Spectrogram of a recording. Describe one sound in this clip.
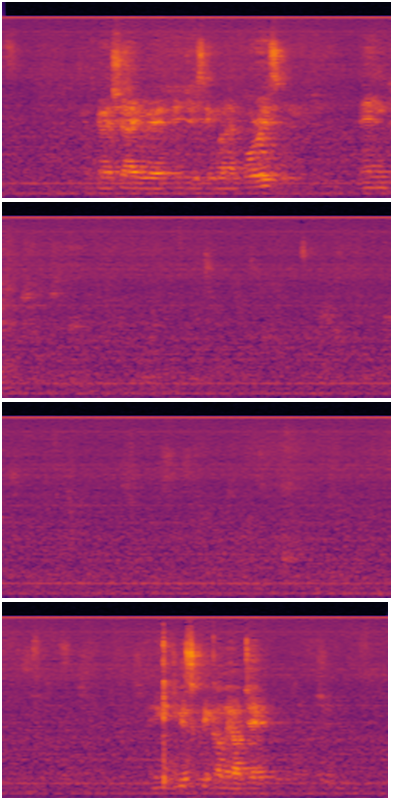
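A man speaks in short bursts from a distance in a large, echoing room.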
